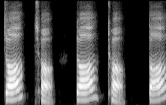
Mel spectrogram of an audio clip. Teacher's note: দ্বিতীয় এবং চতুর্থ বর্ণে বাতাস বেশি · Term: মহাপ্রাণ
